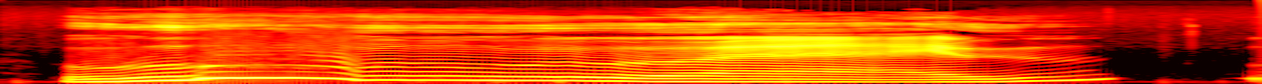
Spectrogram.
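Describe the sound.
A human voice imitates a whale with one long, loud, droning moan lasting about four seconds. The low pitch swoops up at the start, sags slowly, then lifts again before cutting off.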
